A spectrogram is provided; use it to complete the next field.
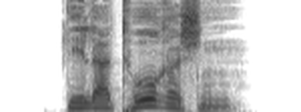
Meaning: inflection of delatorisch: 1. strong genitive masculine/neuter singular 2. weak/mixed genitive/dative all-gender singular 3. strong/weak/mixed accusative masculine singular 4. strong dative plural
- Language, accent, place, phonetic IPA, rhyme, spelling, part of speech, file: German, Germany, Berlin, [delaˈtoːʁɪʃn̩], -oːʁɪʃn̩, delatorischen, adjective, De-delatorischen.ogg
